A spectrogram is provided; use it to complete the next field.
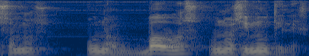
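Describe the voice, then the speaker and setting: Against a quiet background, a man talks at a fairly slow pace. His intonation is lively. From Spain. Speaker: YouTuber. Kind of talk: opinion monologue. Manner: casual. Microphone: webcam.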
